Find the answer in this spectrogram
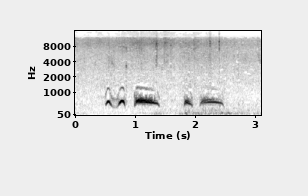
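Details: Wild doves are lured to a snare by a decoy dove calling; faint low coos, two quick wavering notes then a longer level note, repeated once, over a soft rumbling background.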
